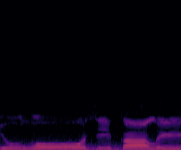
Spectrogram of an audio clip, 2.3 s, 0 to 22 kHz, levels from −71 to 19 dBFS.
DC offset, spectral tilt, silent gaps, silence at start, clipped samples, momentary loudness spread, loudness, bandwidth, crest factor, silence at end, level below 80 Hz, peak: under 0.1%; -5.5 dB/octave; none; 0 s; under 0.1%; 8 LU; -35 LUFS; 16.5 kHz; 16 dB; 0 s; -52 dBFS; -20 dBFS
